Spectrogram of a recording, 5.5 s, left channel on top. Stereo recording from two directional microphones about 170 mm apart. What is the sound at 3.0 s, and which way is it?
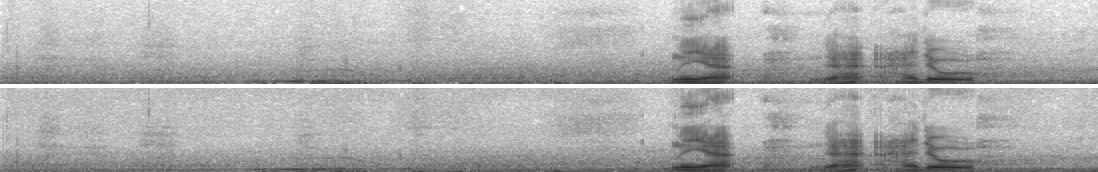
Speech, 10° left (ahead or behind).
